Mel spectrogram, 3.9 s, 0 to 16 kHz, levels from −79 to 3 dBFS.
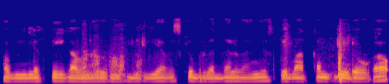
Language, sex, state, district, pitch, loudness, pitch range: Hindi, male, Uttar Pradesh, Etah, 100 Hz, -25 LUFS, 100-105 Hz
